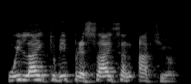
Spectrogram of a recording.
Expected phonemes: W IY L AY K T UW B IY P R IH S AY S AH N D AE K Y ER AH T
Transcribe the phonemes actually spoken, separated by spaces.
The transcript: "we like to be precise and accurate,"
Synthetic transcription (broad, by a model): W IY L AY K T UW B IY P R IH S AY S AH N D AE K Y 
